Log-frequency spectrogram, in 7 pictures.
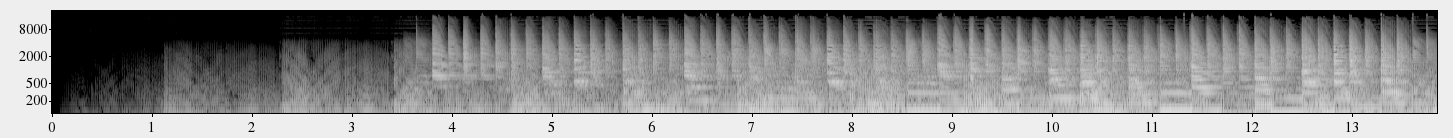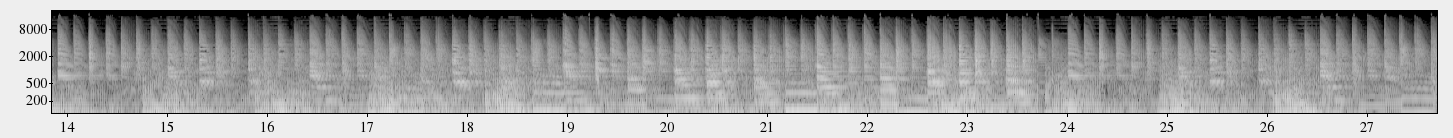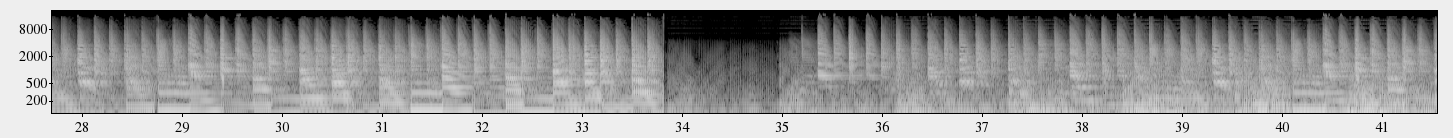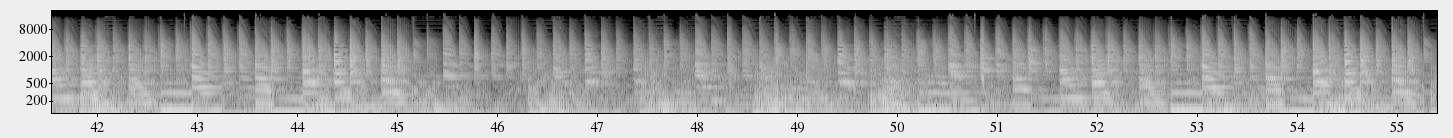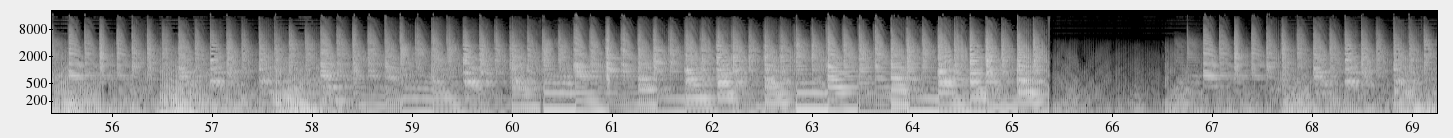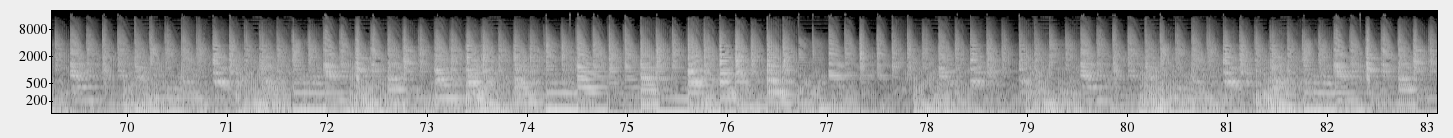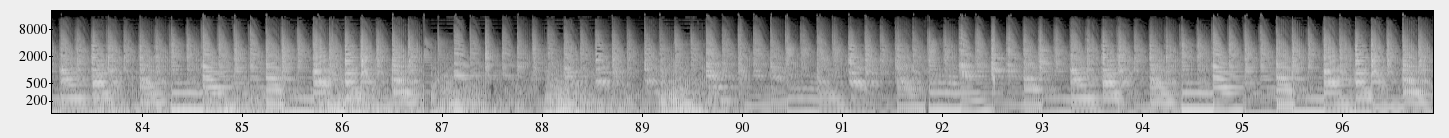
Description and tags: There's a Japanese kodo drum added in there somewhere too.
